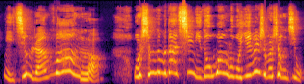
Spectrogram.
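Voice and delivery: high, loud, indignant scolding; wife blowing up at her husband; acted outrage.

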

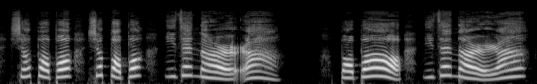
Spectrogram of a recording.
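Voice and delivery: put-on loud anxious calling for the baby; panicked mother shouting for her lost baby; frantic calling. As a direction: call out desperately into the dark. Mother searching in the dark.

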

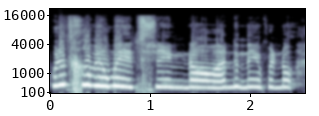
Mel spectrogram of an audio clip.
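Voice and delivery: high, loud, whining mock complaint; deeply wronged. Customer venting about his sudden change of tone, wronged. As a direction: protest as if close to tears.

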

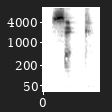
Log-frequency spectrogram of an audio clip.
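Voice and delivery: sick with a short i; model reading. Shown as a demonstration. Teacher leading students to repeat sick. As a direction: clip the vowel short in sick. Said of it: "跟老师读一下sick".

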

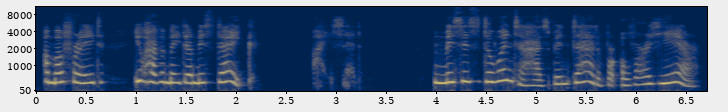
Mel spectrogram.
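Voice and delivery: blurting it out in alarm; flustered. A narrator's reading. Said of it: "trembling hands".

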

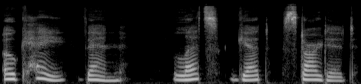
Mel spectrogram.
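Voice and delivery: slow, deliberate read-aloud; slow classroom model reading. Shown as a demonstration. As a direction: stretch each word out for learners. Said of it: "好，慢读一遍。".

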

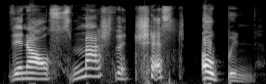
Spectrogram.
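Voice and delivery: loud pirate threat; crying out. Acted. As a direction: shout the threat like an angry pirate. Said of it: "he cried".

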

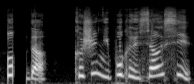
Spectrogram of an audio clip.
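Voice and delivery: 高而响的得意口气; 像赢了一样炫耀地说; 得意洋洋. A narrator's reading. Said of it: "他得意洋洋地说". (得意地嚷)

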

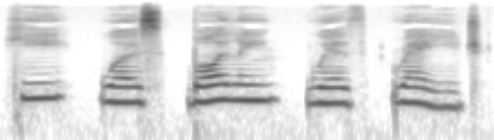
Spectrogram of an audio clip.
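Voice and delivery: slow, word-by-word model reading. Shown as a demonstration. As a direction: separate every word with a pause. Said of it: "慢慢来读".

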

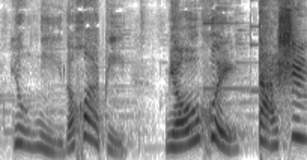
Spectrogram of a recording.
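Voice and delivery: ordinary talk, nothing marked

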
